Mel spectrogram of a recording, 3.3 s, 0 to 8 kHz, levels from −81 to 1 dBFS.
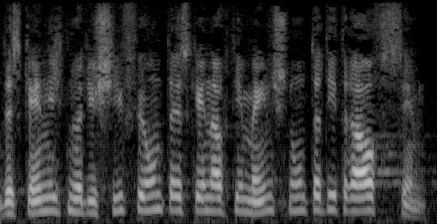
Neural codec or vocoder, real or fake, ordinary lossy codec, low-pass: none; real; none; none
